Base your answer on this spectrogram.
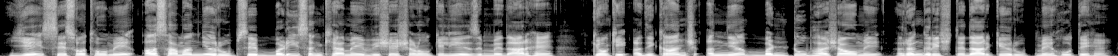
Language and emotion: Hindi, neutral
